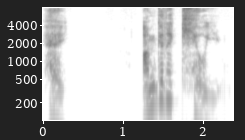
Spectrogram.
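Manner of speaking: hushed, menacing half-whisper. Retelling what the speaker half-whispered to a man who leaned in, retelling a half-whisper. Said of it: "but I whispered".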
